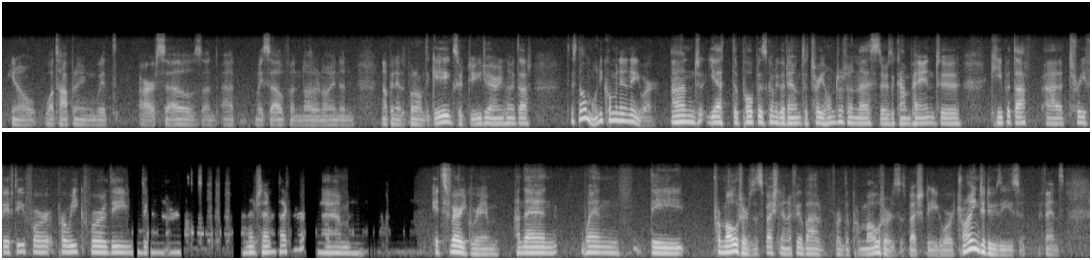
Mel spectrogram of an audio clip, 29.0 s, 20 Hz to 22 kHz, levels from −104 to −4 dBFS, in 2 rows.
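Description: Speech suppressed in double talk runs from 16.21 to 19.35 s. For about two seconds of that stretch the talker's speech dips and breaks up, falling by roughly 25 dB at its deepest. The likely cause is an echo canceller facing both sides talking at once. Unable to separate the near talker from the loudspeaker echo, it pulled the level down on both.

The other side's voice leaking through overlaps that stretch, in two pieces. The first is a brief scrap from 16.43 to 16.47 s, about 20 dB below the main speech. The second is a longer passage from 16.93 to 17.55 s, about 15 dB below. This is likely loudspeaker playback that the echo canceller failed to remove fully from the microphone signal, so a faint second voice sits under the talker.

Speech suppressed in double talk returns from 19.57 to 20.07 s. Roughly 0.4 s of that window is turned down, again by about 25 dB at its deepest, so the speech briefly sinks and chops. 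The likely cause is the same echo control clamping down while both sides overlap. The entire recording is band-limited at 8 kHz, which fits an Opus call codec at a modest bitrate.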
